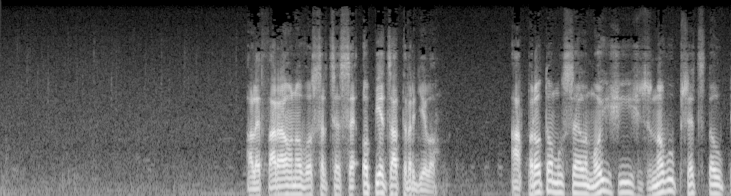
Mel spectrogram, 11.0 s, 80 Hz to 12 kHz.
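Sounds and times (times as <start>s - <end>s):
continuous low rumble of thunder: 0.0s - 4.0s
dense pelting rain or hail in a storm: 0.0s - 5.4s
speech: 3.7s - 6.6s, 7.7s - 10.9s.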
